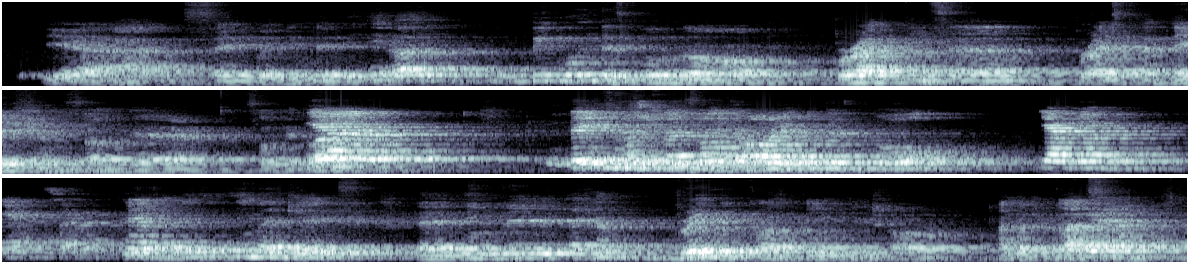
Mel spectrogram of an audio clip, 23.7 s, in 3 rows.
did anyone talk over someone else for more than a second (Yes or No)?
Yes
